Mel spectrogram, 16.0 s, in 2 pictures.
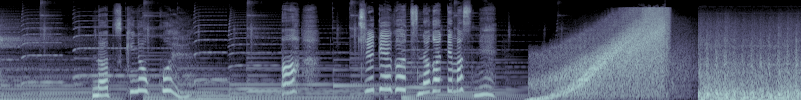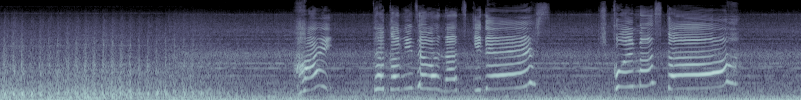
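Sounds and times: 
speech: 0.9 - 2.0, 2.8 - 6.2
helicopter in flight: 7.0 - 16.0.

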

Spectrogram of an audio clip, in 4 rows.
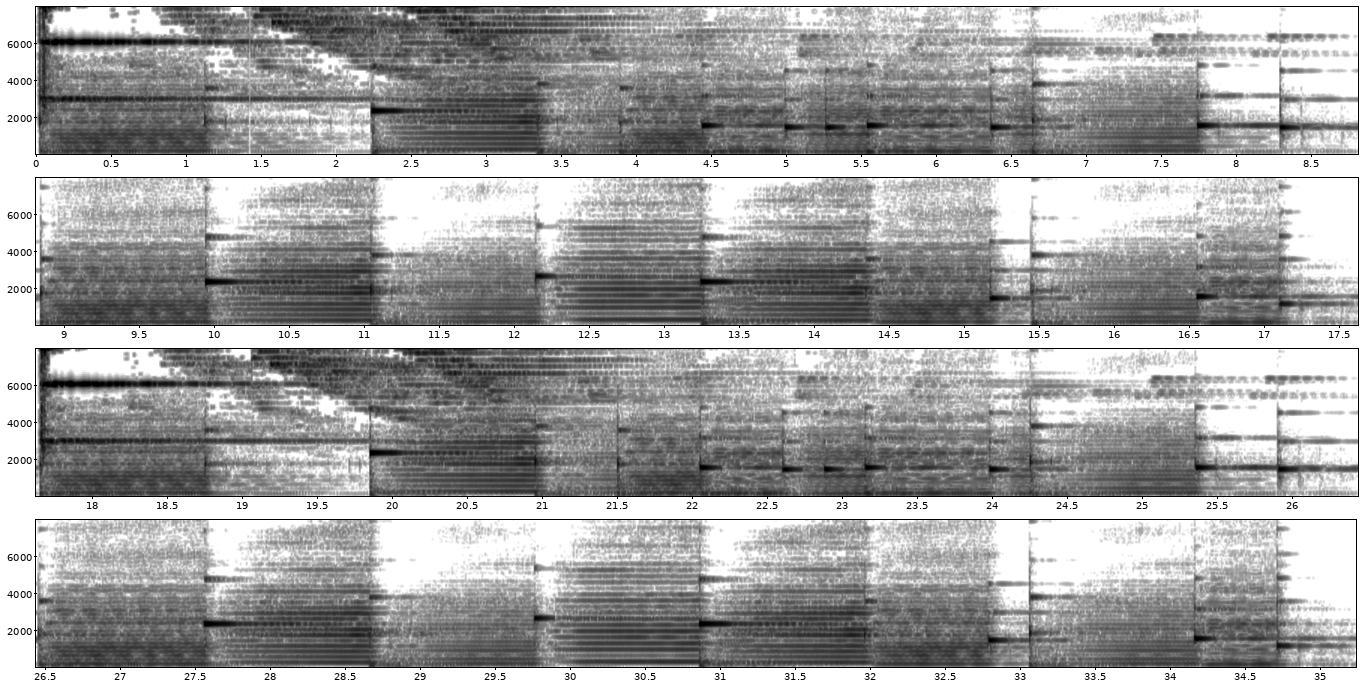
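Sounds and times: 
orchestra: 0.0 - 34.8.

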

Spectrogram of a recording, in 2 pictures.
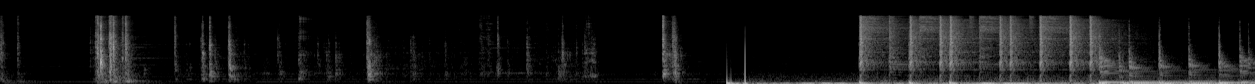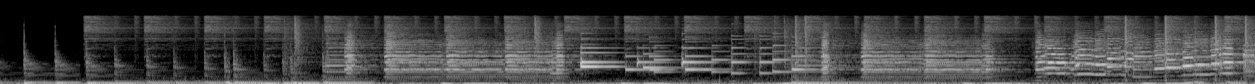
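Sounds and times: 
jukebox song: 8.6 - 25.0.

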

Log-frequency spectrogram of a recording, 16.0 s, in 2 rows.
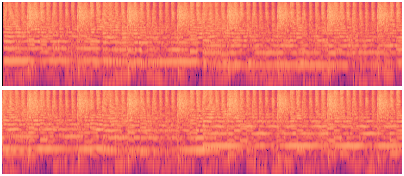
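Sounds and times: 
game boss music: 0.0 - 15.9.

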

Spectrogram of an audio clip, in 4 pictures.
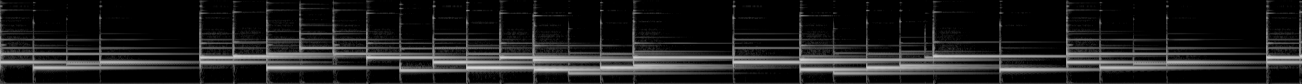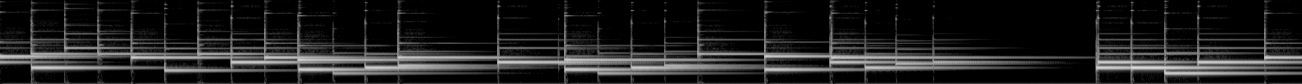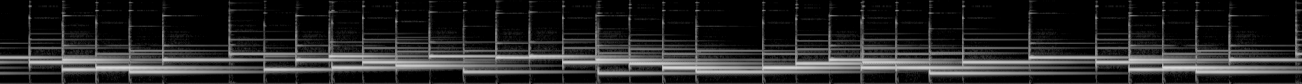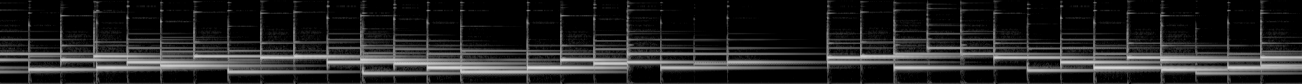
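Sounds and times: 
music box: 0.0 - 52.0.

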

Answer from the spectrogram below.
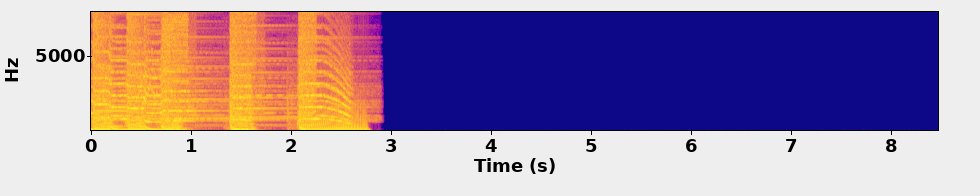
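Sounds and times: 
instrumental music: 0.0 - 2.9.

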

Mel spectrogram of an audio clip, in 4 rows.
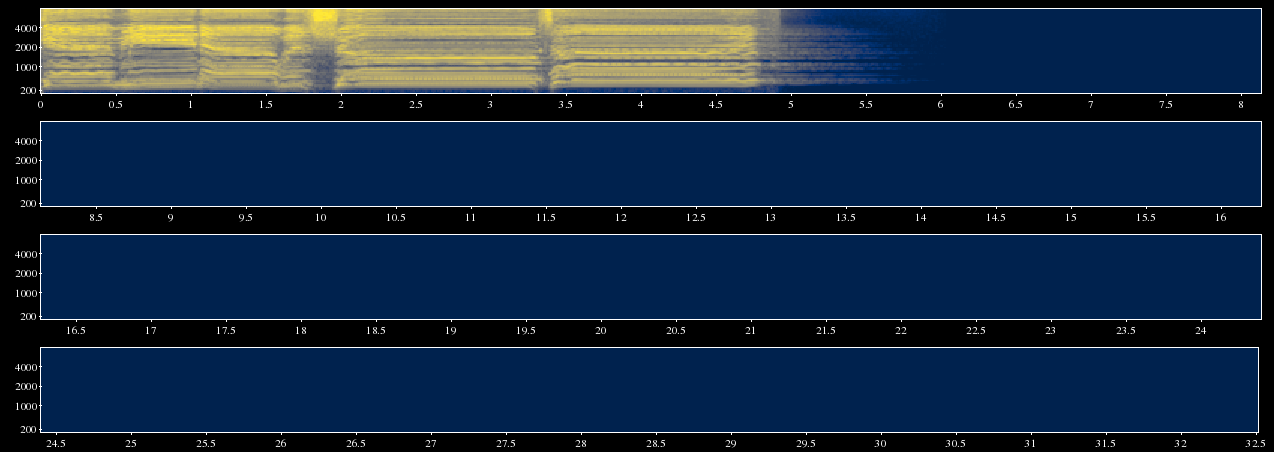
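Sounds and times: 
layered vocals: 0.0 - 5.1.

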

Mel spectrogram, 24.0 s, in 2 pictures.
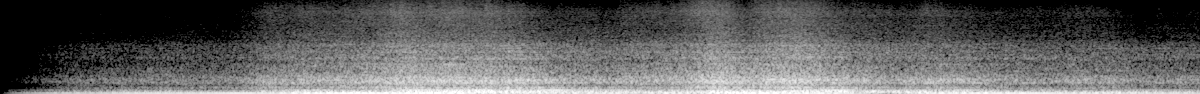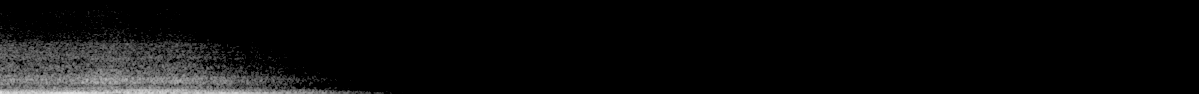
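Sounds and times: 
stinger indoors: 0.3 - 14.9.

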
